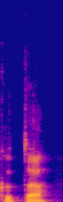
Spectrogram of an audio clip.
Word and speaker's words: QTTA: ramen called Kuta, and it's spelled QTTA. It's a little bit of a pun because it sounds like the Japanese word Kuta, which means I ate it, or I ate it, we ate it, or something like that. Yeah. So it's a bit of a pun. It's pronounced Kuta.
